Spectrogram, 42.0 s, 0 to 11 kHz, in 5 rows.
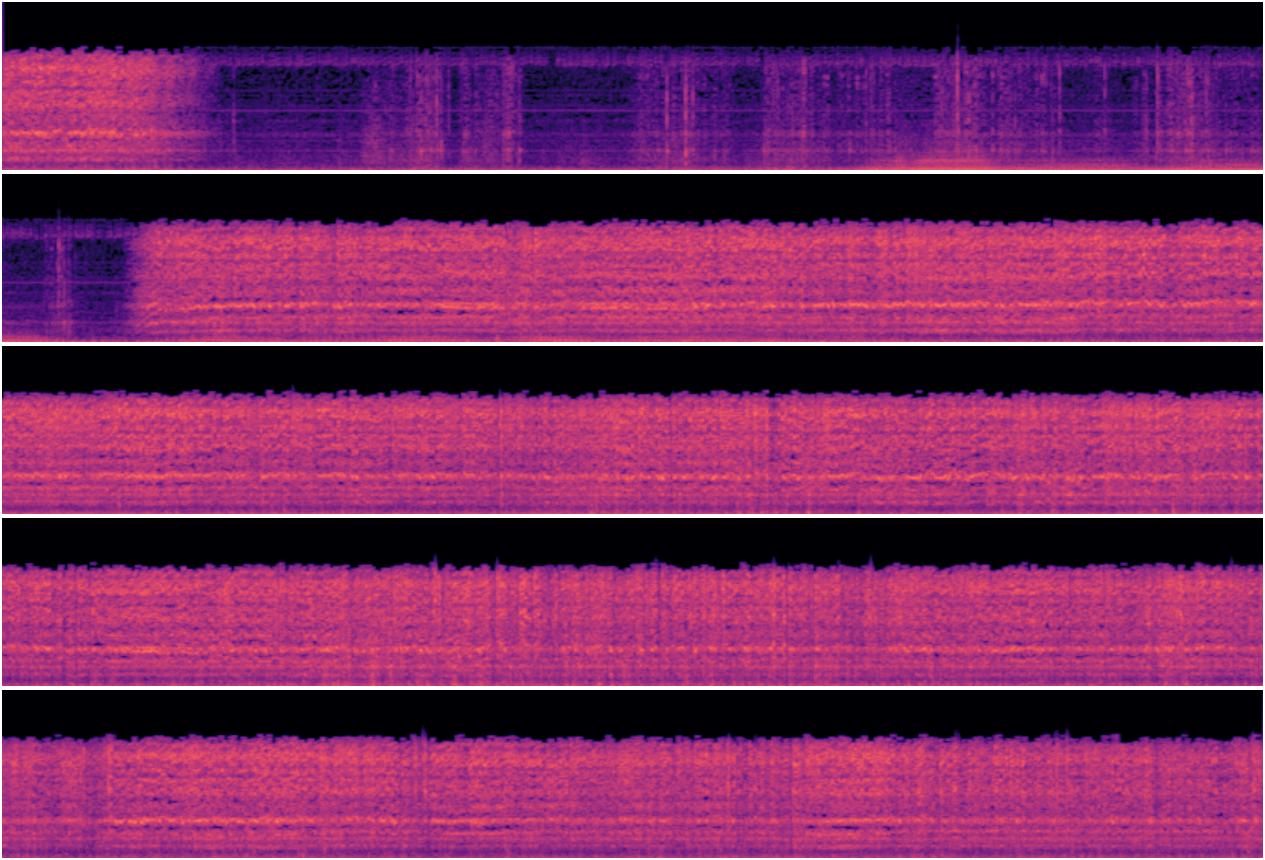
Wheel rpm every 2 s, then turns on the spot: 110, 20, 10, 20, 50, 210, 220, 220, 230, 230, 230, 220, 220, 220, 230, 230, 230, 220, 230, 230, 230.
2-8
